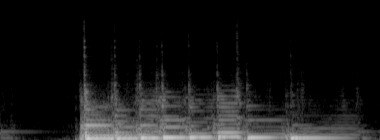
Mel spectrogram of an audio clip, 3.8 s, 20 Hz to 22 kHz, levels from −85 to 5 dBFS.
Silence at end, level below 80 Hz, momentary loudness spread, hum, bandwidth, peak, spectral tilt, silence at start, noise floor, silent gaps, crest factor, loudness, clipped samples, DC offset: 0.25 s; -30 dBFS; 9 LU; none; 5.8 kHz; -10 dBFS; -10.5 dB/octave; 0.8 s; -67 dBFS; none; 16 dB; -25 LUFS; under 0.1%; under 0.1%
